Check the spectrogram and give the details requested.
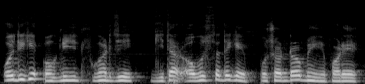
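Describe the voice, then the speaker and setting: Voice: medium pitch, steady tone, a little fast, warm tone. A narrator plainly retelling a serial's episode as a story. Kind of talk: storytelling recap. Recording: dull lo-fi sound.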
